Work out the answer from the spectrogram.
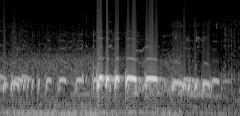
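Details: Zebra dove, a local bird with a big voice, giving a run of quick, soft staccato coos that blur into a rolling trill, over a low rumbling background for the first two seconds.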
